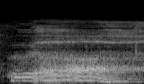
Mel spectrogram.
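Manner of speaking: a first, restrained roar. Acted. Dragon heard from the cloud, restrained roar. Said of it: "a roar that was scary".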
